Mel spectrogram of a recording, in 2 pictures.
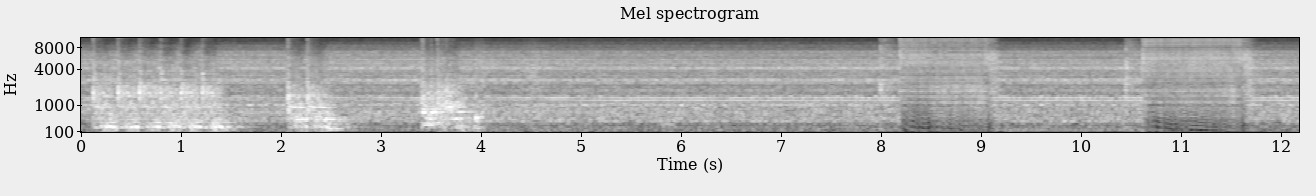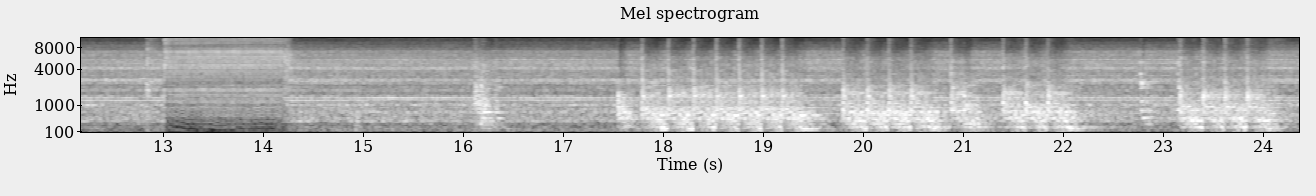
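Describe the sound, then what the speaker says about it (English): A hammer taps sheet metal on the roof of a Ford Model A hot rod shop truck, a long run of rapid, loud metallic blows with brief pauses and ringing gaps between bursts. "I'll just tap it tight in between."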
